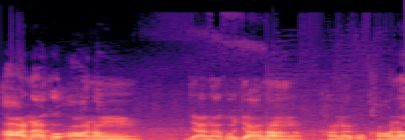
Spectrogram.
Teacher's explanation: تو انفی آوازیں، نون غنہ والی آوازیں دونوں جگہ، کھڑی بولی میں بھی اور دکنی اردو میں بھی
